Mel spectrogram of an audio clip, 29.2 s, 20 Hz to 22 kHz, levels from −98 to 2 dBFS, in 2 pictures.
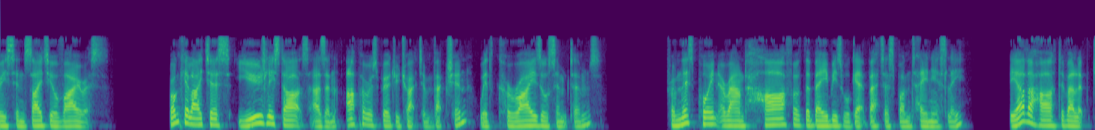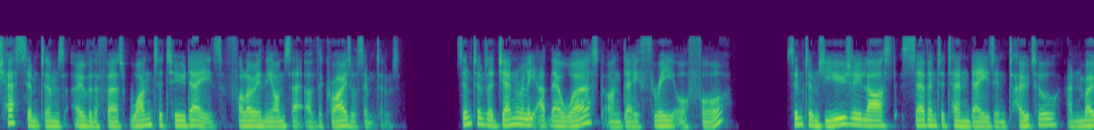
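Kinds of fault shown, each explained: No faults are heard in this speech recording.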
